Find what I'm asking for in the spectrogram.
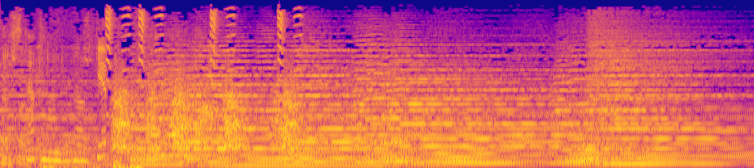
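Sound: dog barking and whimpering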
